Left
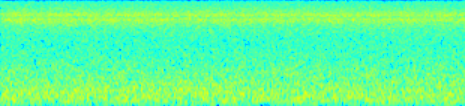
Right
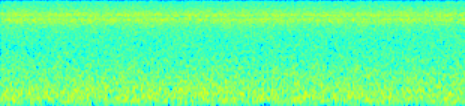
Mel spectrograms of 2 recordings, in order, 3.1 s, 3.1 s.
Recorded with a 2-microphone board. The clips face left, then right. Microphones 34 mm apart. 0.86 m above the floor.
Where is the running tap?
No running tap in this recording.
